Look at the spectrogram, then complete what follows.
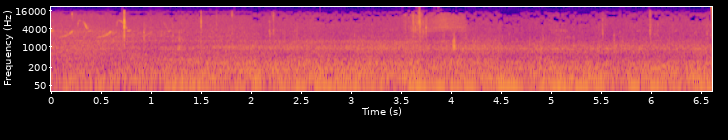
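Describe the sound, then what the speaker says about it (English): Car driving through a small, run-down Mississippi town toward a highway, a steady low engine and road rumble heard from inside the vehicle, continuous with no talking. "as I drive to Charlie Pride Highway"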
